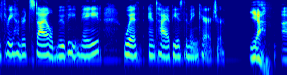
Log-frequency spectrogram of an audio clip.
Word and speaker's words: Antiope: liked the Great General, and I always consistently mispronounce her name. So Matt, Antiope. Okay, are you sure you're pronouncing it correctly? I am. Okay, Antiope.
